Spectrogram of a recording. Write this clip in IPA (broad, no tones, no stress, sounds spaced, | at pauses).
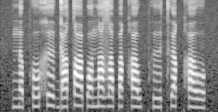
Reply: n ɐ pʰ o x ɘ ɡ ɛ tˤ w i p ɔ n ɛ zˤ i p ɐ qʰ o w pʰ ɨ tʰ ɨ qʰ o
